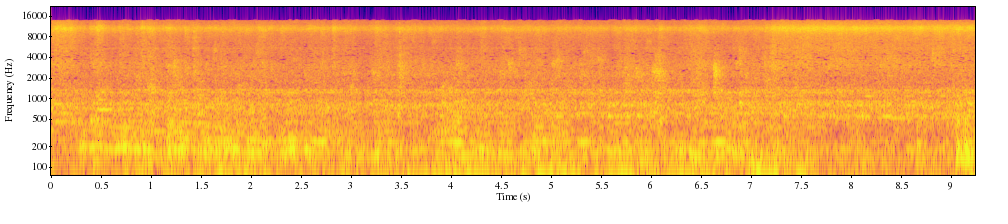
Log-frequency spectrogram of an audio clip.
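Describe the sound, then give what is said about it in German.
Water runs from a tap while hands are washed under it, a steady, continuous hissing rush at a moderate level with a faint splashing texture. “Jetzt muss ich mir schon wieder die Hände waschen. Das tut mir leid.”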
